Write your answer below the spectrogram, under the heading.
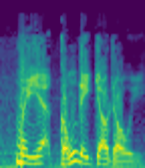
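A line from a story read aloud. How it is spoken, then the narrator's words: Shout. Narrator (Vietnamese): Miệng quát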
